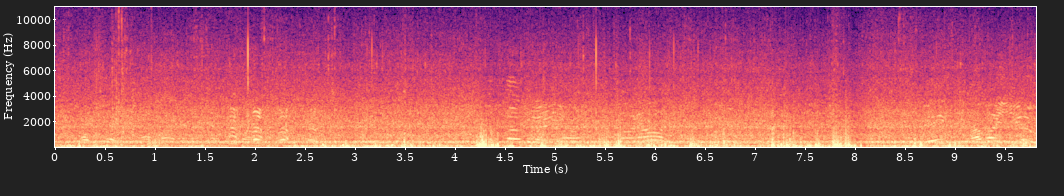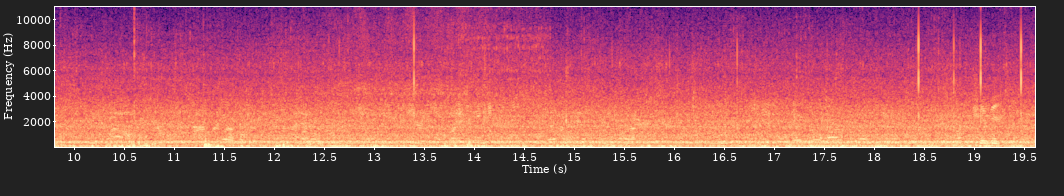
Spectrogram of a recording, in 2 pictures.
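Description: Bicycle chains whir and freewheels tick.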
